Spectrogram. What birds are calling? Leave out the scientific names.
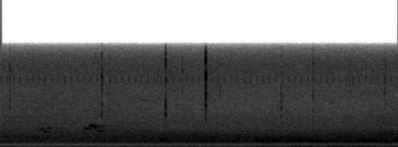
American Robin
